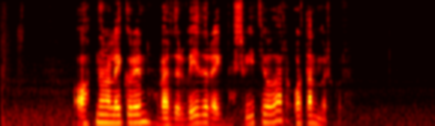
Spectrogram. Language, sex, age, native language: Icelandic, male, 40-49, Icelandic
